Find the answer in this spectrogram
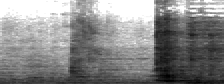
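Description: Loaded barbell clattering as a weightlifter pulls it from the platform and catches it in a clean: a short rattle about two-thirds of a second in, then a louder clash of plates and bar about a second and a half in as the bar is racked on her shoulders.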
